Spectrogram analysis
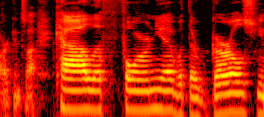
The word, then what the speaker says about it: Arkansas: You have to pronounce it Arkansas or AR Kansas. You pronounce it Arkansas like legally like in documents and stuff.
